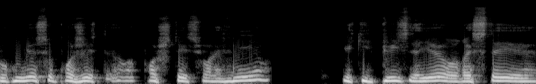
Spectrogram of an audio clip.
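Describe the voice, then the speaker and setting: Breathy to some degree, a man's voice sits fairly high in pitch with a dark, mellow tone. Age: 80s+. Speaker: retired army officer. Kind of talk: interview testimony. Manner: halting, many hesitations.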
